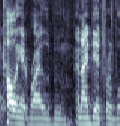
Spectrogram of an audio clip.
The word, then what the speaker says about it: Rillaboom: The one that I got butchered the most on was Rillaboom. I called it Rillaboom for the longest time because I just like Rillaboom. Rillaboom, yeah. I know, it's Rillaboom now.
